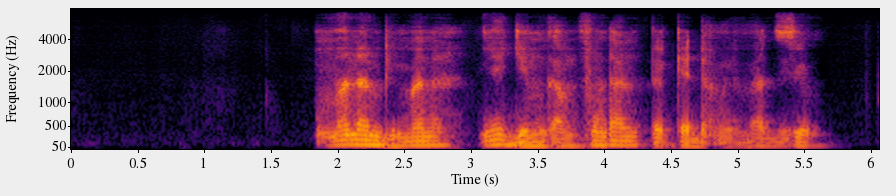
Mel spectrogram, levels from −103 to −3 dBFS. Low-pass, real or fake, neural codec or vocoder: 7.2 kHz; fake; codec, 44.1 kHz, 2.6 kbps, DAC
